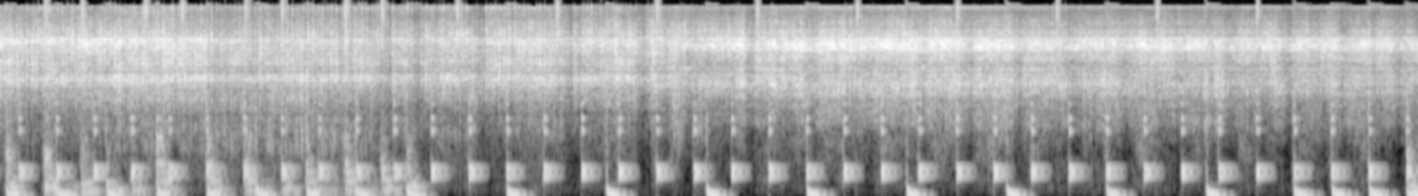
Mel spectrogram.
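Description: Small electric motors of battery-powered plastic toy trains whirring and rattling steadily as two engines strain against each other, over background electronic music with a steady kick-drum beat.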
